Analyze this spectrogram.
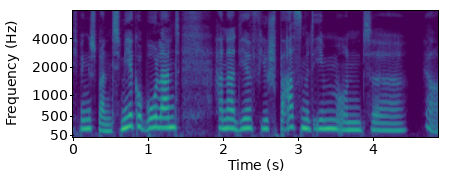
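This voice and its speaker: In a very clean recording with a silent background, a woman's dark, mellow tone shows ordinary pitch variation and big swings in loudness. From Ruhr area, Germany. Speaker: sports podcast co-host. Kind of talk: casual chat.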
